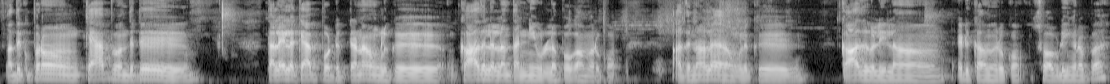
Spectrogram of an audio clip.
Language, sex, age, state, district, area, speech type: Tamil, male, 18-30, Tamil Nadu, Namakkal, rural, spontaneous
